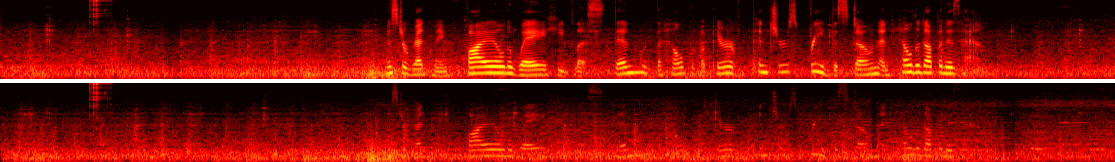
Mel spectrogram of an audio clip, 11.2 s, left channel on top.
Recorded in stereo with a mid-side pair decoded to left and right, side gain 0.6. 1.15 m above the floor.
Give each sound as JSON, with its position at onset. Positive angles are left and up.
{"t": 0.9, "sound": "a dropped coin", "azimuth_deg": -20}
{"t": 3.9, "sound": "a woman speaking", "azimuth_deg": 65}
